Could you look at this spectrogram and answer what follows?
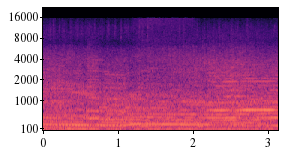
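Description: Race cars lapping Le Mans in a racing video game, a steady engine drone with sustained revving tones and slight pitch shifts, moderately loud and continuous with no speech.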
